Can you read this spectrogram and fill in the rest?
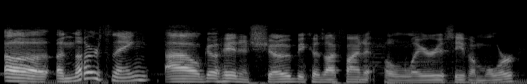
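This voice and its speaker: A man's voice: mid-range voice, moderate pace. Rambling young man streaming, lo-fi sound. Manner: rambling, laughs easily, reads out chat messages. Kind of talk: casual livestream chat with viewers. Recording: dull lo-fi audio with faint background music.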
